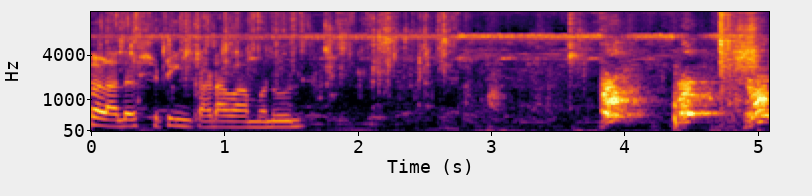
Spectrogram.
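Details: Leo, a German Shepherd, barking during his morning routine of a walk in the fields; three short, rough barks spaced about half a second apart come after a stretch of a man talking.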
